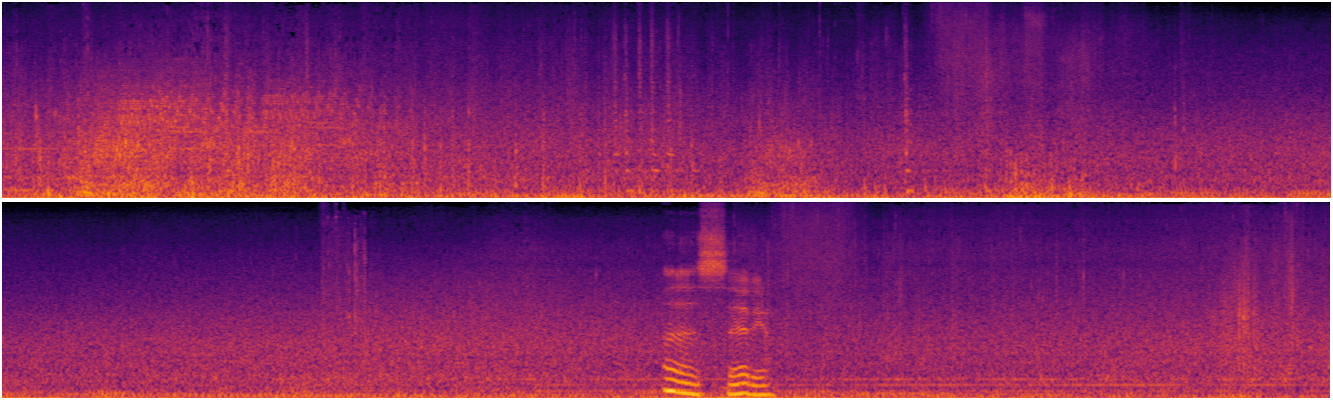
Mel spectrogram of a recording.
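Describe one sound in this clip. A stream rushes over rocks nearby.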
